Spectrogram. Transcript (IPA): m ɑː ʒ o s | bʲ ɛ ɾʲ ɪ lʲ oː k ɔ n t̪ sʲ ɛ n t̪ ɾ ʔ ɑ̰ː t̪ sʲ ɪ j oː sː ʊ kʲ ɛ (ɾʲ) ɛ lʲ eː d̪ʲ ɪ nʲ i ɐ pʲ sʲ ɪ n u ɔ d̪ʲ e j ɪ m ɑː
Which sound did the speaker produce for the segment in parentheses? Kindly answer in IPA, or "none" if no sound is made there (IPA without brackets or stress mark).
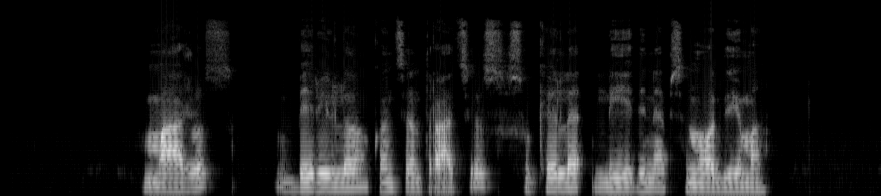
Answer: lʲ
